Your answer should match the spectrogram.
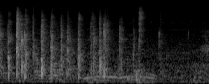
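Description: Handling noise on a handheld microphone as it is moved and passed: a quick run of small clicks and knocks over the first second and a half. A faint, low wavering sound sits underneath around the middle.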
